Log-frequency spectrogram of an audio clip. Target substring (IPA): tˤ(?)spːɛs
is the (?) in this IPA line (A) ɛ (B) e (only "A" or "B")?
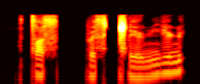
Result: B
